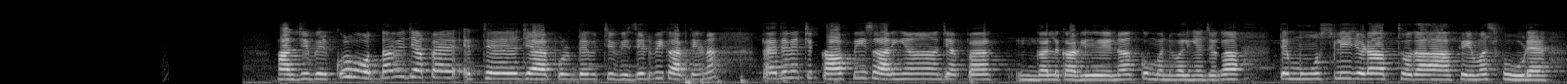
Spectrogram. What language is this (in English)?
Punjabi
